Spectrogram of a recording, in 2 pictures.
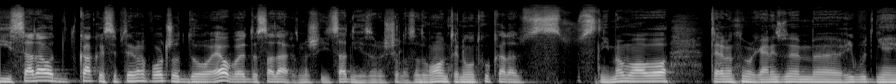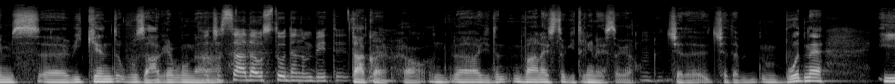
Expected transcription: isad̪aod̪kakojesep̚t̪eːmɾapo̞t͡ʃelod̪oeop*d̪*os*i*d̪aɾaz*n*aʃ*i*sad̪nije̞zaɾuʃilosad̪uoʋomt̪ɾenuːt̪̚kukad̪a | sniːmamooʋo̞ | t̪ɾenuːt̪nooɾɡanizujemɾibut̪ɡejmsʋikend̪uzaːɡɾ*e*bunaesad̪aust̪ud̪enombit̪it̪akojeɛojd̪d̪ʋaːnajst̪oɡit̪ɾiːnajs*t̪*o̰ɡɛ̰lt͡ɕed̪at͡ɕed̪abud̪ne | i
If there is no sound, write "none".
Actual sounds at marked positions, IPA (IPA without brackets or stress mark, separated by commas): d̪, a, m, i, e, t̪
